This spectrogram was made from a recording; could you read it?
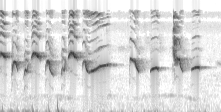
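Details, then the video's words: Nightingale singing a varied phrase of clear, slurred whistled notes, some rising and some falling, given in quick bursts, then longer drawn-out descending whistles with short pauses between them; a few low thumps underneath. "Best Video Nightingale Song , Sound Image Nightingale"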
